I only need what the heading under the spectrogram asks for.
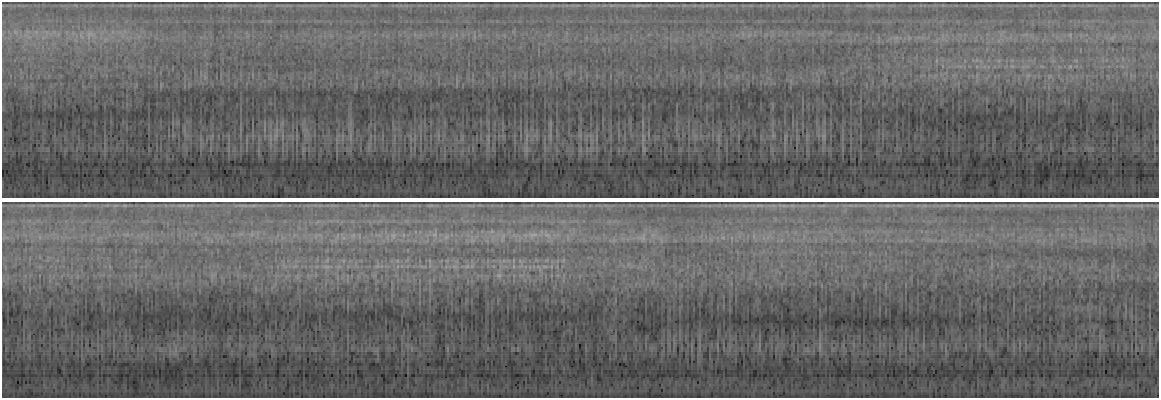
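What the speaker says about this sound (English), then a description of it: "And what we're going to do is show you how this needler works." An air needle scaler works over a Tacoma transmission case, a loud, steady rattling hammer running without pause for the whole stretch, with no talking.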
